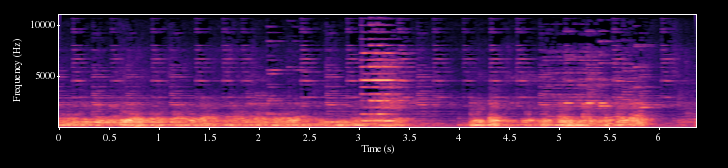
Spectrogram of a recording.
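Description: Free-improvised experimental electronic music from a synthesizer keyboard: a dense, continuous mid-pitched texture that thins out briefly about four seconds in and again at the very end.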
